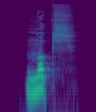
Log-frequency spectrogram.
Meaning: annoyed, moody
- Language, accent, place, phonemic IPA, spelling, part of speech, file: German, Germany, Berlin, /mʊkʃ/, mucksch, adjective, De-mucksch.ogg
